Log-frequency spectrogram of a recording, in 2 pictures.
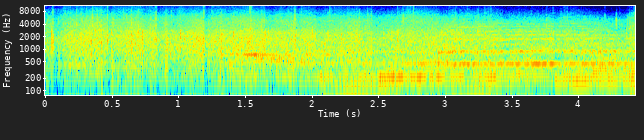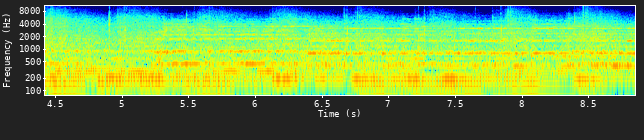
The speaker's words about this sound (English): A round of applause.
